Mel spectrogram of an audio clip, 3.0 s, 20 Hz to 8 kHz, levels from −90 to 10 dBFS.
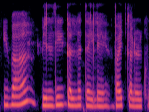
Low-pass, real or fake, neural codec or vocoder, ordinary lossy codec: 7.2 kHz; fake; codec, 16 kHz, 8 kbps, FreqCodec, smaller model; none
